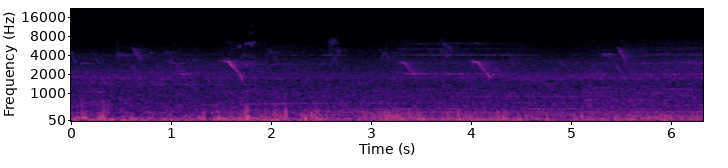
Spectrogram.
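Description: Birds calling in short, quick falling chirps, about eight times, over a low steady rumble.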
